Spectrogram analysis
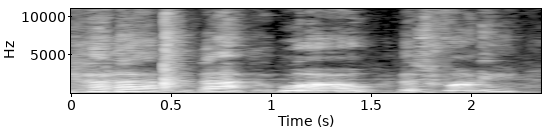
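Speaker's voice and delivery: high, loud, exaggerated guffawing; mock loud laughing. Moviegoer overreacting to a joke, hammed-up laughter. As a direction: imitate someone cracking up loudly. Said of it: "I'm laughing too, but I'm not like".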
